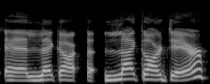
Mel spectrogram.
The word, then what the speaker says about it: Lagardère: And Lagardère, pardon me, is the pronunciation of the company.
